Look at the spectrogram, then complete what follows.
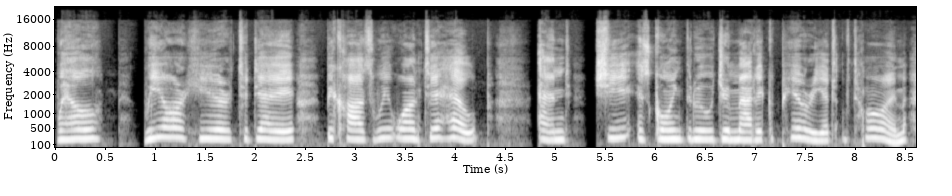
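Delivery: gentle, nice, calm, soothing, reassuring therapist voice. Speaker mimicking how hate channels talk like therapists, mock calm, soothing voice. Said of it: "They speak in a very calm, nice voice ... and they talk like this".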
